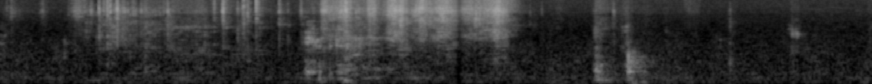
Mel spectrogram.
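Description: Near silence: room tone with faint rubbing and handling noises from work at the craft table, one stretch about one and a half seconds in and a brief one about three seconds in.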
